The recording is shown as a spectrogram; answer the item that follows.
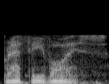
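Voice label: breathy, human voice, voice quality; EGG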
